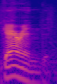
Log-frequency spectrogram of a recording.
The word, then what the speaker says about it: Garand: of world war two the m1 garand and yes that is the official way of pronouncing this rifle a corrected gun Jesus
